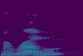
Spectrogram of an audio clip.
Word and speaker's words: Moreau: Pronounced Moreau? That would be correct.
